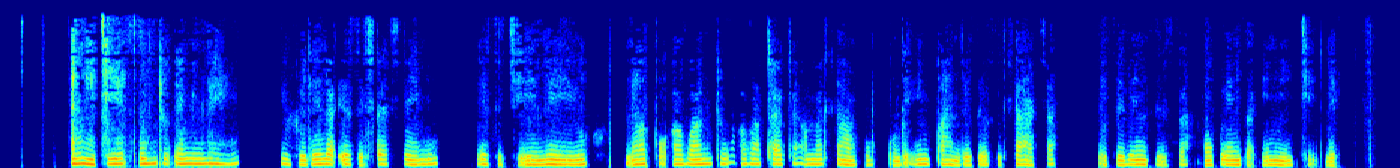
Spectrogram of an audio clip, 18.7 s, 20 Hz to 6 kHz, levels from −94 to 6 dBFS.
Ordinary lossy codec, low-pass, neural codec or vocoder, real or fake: MP3, 24 kbps; 5.4 kHz; codec, 16 kHz in and 24 kHz out, 1.1 kbps, FireRedTTS-2 codec; fake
